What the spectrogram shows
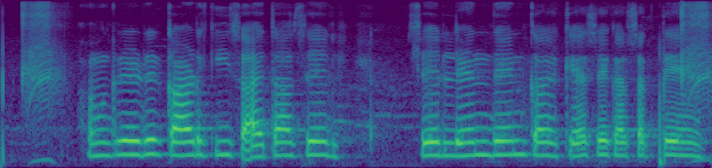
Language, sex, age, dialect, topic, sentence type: Hindi, female, 18-24, Kanauji Braj Bhasha, banking, question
